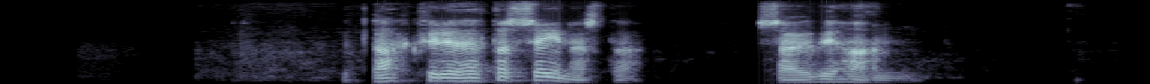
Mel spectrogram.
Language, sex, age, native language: Icelandic, male, 20-29, Icelandic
